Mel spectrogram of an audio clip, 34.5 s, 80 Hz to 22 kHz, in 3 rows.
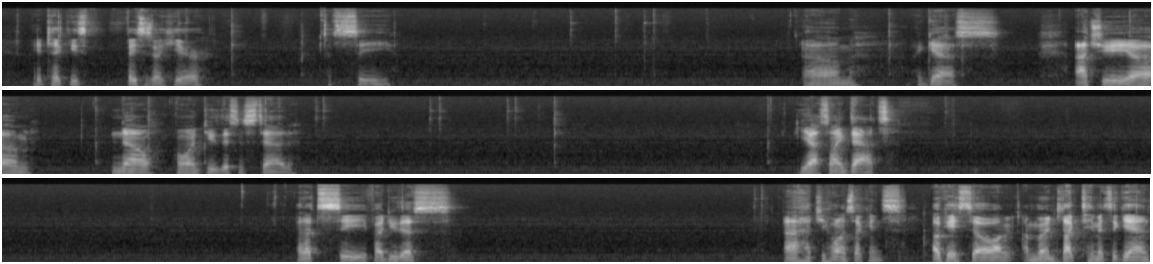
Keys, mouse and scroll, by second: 1.8 click, 2.2 middle click, 4.1 c, 7.0 KP_1, 7.5-8.7 scroll up 1, 8.8 shift+middle click, 9.5 middle click, 12.9 middle click, 14.1 shift+click, 14.6 shift+click, 17.0 middle click, 19.5 KP_1, 20.9 KP_3, 27.6 e, 31.0 ctrl+z.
